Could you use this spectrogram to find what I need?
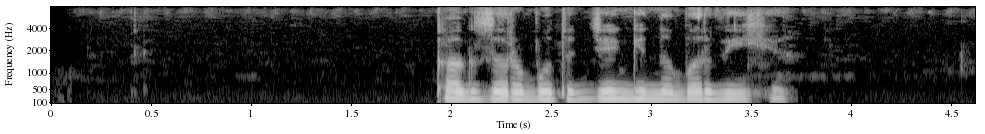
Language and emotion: Russian, neutral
